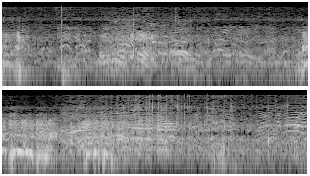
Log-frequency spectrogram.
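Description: A large outdoor crowd of men and boys chatters and calls out.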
